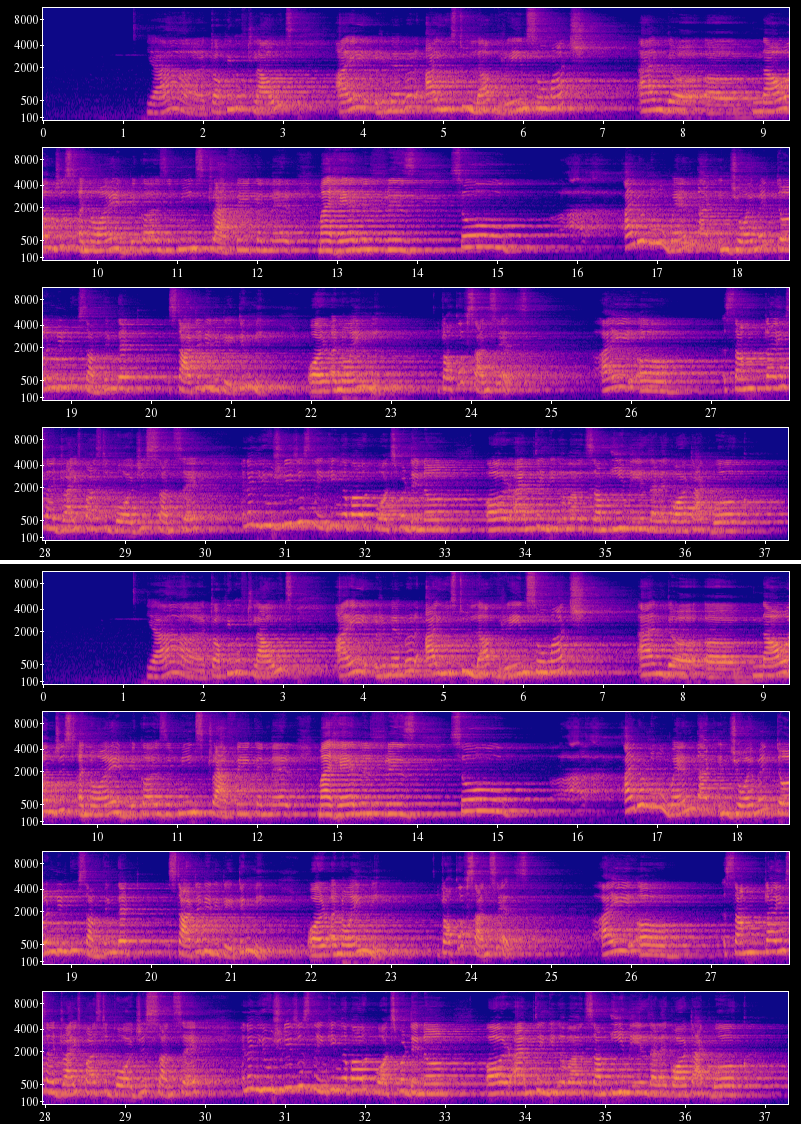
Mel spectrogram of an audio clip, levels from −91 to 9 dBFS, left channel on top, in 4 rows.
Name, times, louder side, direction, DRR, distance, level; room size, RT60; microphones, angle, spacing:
voice 1, 1.3-3.1 3.6-6.8 7.4-13.9 14.4-15.2 15.7-19.8 20.2-21.5 22.0-23.1 23.6-24.5 25.5-26.6 27.1-29.9 30.4-33.1 33.5-36.7, right 1 dB, 15° right, 4 dB, 0.4 m, -24 dB
10.0 x 6.6 x 4.0 m, 3.0 s
head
